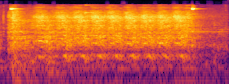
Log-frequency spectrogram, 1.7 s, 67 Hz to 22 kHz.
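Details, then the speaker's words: Original 1980 Datsun 200SX, 5-speed manual, 113,272 miles, sat about 5 years: starter cranks the engine at a steady even rhythm but it never catches; no fuel delivery. "We're not getting any fuel."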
